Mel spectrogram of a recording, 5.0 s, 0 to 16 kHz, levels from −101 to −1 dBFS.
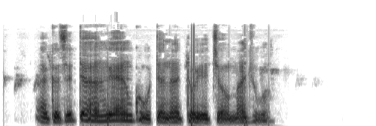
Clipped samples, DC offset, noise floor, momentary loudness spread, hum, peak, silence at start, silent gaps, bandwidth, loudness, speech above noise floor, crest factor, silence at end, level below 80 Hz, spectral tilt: under 0.1%; under 0.1%; under -90 dBFS; 9 LU; none; 0 dBFS; 0.5 s; none; 7.8 kHz; -16 LUFS; over 75 dB; 16 dB; 1.4 s; -50 dBFS; -6.5 dB/octave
